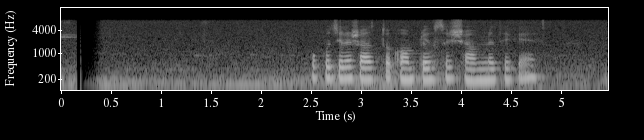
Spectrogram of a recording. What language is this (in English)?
Bangla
